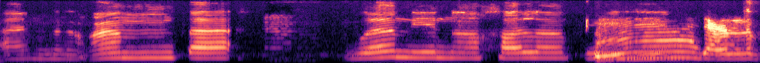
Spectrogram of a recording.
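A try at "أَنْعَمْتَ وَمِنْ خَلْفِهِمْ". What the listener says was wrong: Jangan mantul Bun. Mantul ya Bun. Wa min khalfihim juga mantul. Hati-hati ya Bun, jangan mantul dua-duanya.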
